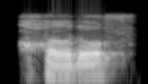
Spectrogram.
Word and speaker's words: huruf: Actually, it's H. So huruf. Yeah. Like some people may pronounce it differently based on how they are trained to pronounce it. Because I have this, I do pronounce it sometimes with huruf. Yeah. But I usually pronounce it huruf. Yeah. It's almost silent H.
